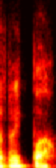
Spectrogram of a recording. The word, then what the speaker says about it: Rigpa: But yeah, know that when there is a secondary suffix for this ga, it becomes a more of a sharper Rik. Okay. That's why we say Rigpa, but it's spelled like this.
